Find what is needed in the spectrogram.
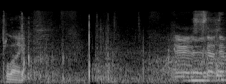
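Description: Tennis match broadcast sound: a man's commentary voice, and about a second in a single sharp crack of a racket striking the ball. More voices come in near the end.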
